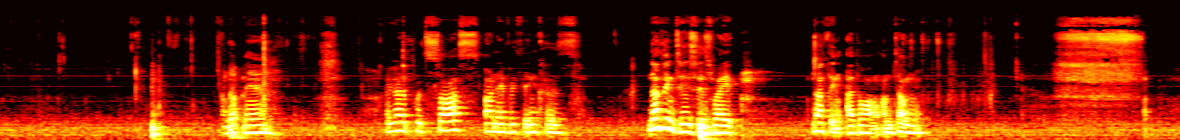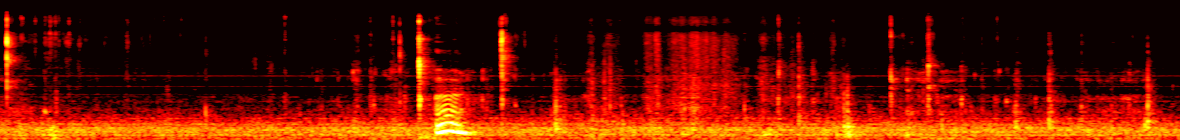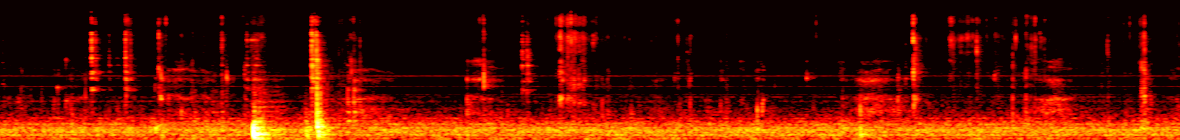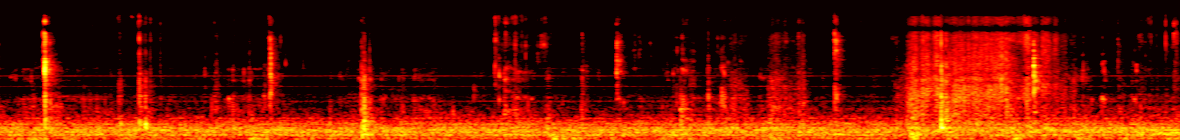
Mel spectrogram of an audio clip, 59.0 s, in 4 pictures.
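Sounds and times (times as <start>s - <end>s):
chewing and biting food: 0.0s - 2.8s, 14.8s - 22.8s, 24.0s - 32.6s, 35.4s - 55.4s, 57.6s - 59.0s.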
